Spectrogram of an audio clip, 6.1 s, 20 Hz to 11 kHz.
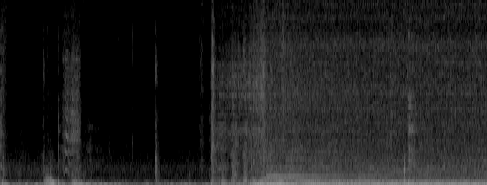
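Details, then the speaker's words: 2013 BMW 328i during a pre-purchase inspection, cold start checking for a sluggish battery while cranking. Brisk cranking, clean catch, then steady slightly raised cold idle just over 1,000 RPM; nice healthy normal cold start. "Good. So that was a nice, healthy start. Sounded pretty normal to me."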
